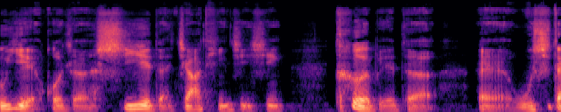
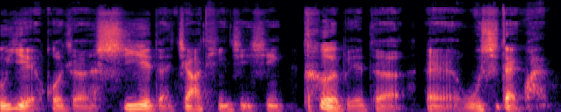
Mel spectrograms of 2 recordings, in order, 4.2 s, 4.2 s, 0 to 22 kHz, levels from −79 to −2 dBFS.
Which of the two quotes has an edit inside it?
second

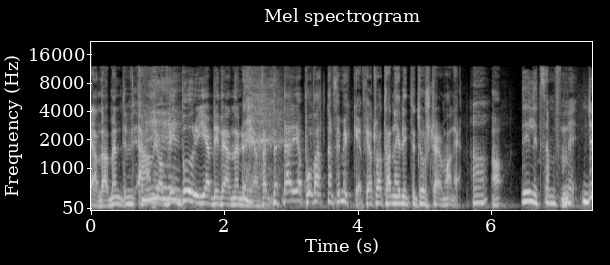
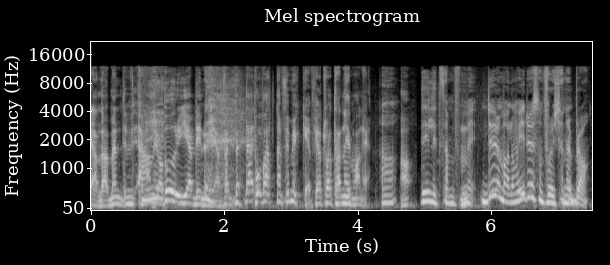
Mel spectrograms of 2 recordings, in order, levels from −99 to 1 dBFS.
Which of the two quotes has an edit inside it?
second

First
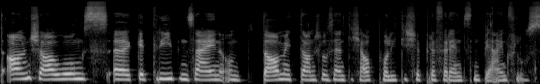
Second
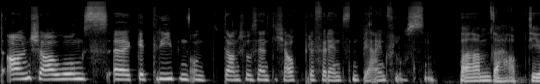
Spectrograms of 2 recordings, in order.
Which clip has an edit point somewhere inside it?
second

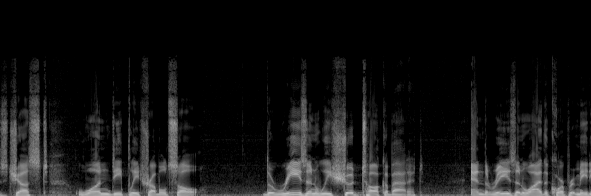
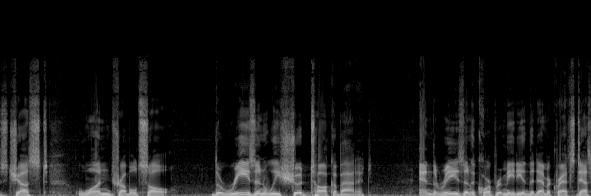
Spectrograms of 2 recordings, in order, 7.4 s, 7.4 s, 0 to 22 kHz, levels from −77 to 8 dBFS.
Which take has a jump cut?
second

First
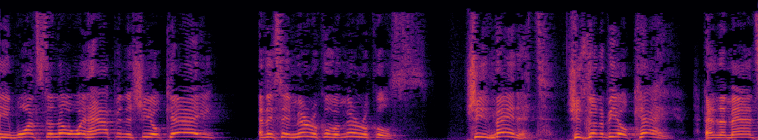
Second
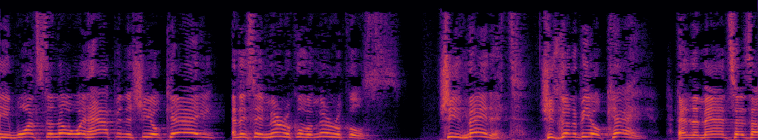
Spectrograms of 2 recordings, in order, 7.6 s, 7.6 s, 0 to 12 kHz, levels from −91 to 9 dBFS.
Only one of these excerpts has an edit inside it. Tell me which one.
second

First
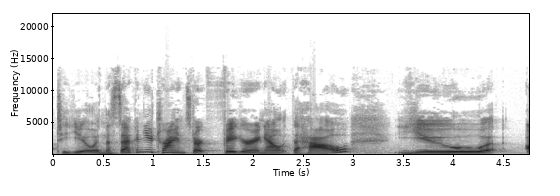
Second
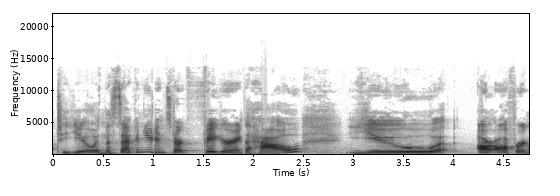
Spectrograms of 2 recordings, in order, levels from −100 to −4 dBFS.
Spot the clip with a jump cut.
second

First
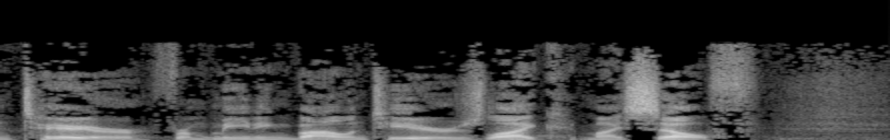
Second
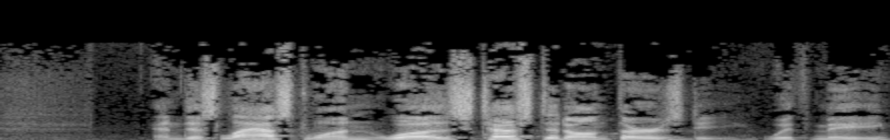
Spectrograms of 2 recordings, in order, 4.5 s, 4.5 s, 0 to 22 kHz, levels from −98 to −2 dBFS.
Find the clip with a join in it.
first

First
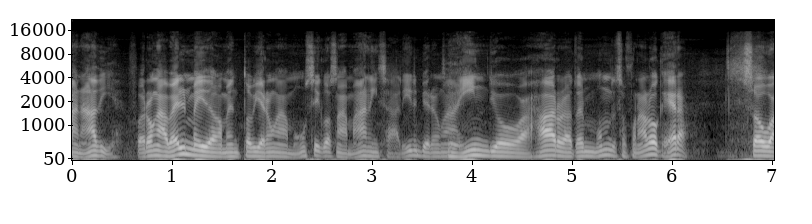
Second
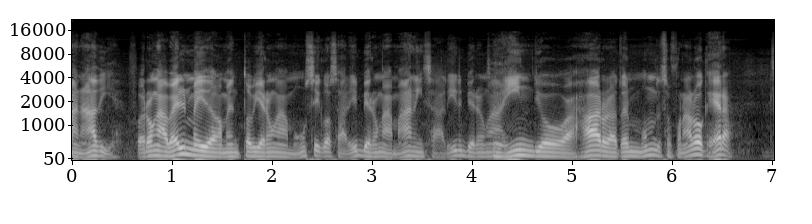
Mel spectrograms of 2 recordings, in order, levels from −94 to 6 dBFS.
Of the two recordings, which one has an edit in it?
first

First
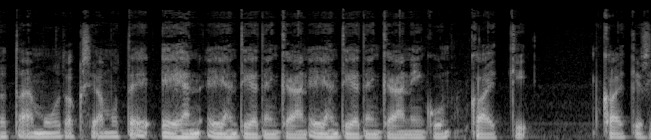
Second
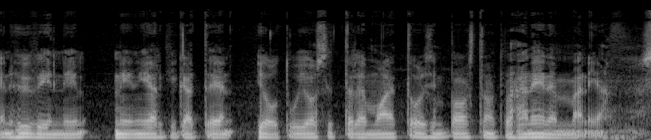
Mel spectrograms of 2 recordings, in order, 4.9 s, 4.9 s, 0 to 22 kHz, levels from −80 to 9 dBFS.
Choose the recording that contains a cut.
first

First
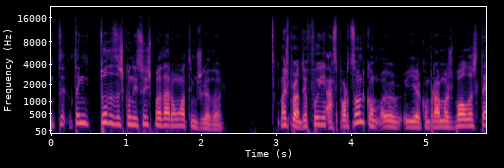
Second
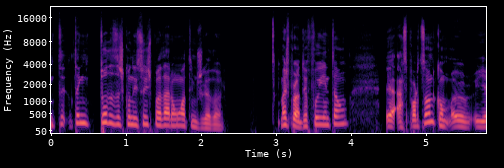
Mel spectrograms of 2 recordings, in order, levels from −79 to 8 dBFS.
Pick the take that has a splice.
first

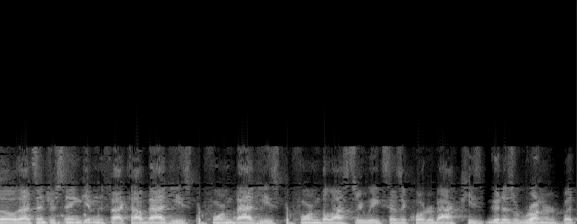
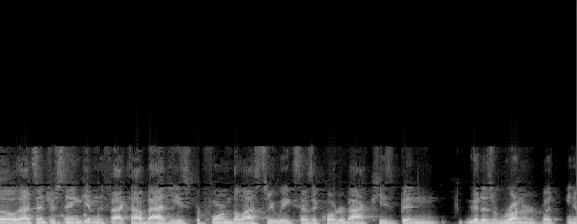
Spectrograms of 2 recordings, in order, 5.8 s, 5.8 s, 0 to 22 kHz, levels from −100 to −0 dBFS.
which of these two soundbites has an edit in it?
first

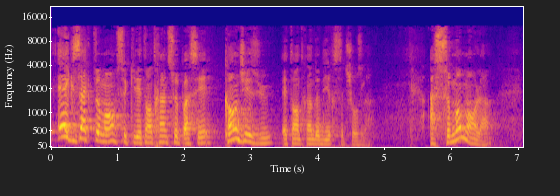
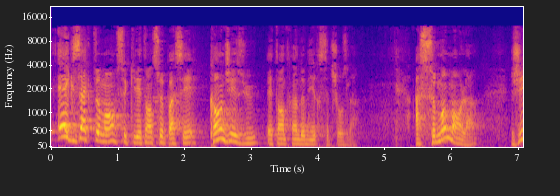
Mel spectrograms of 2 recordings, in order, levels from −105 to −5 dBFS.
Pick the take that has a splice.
second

